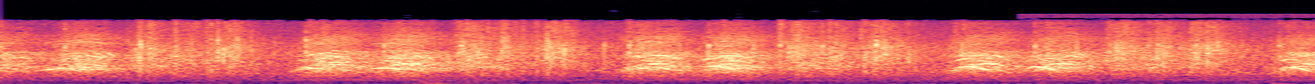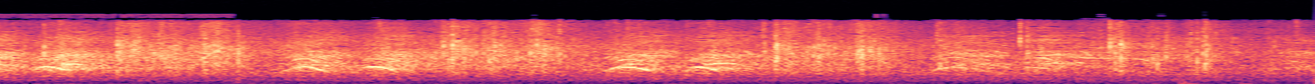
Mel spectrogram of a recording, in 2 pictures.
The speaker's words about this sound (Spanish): Mira, como grita el pueblo. Vamos allá.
